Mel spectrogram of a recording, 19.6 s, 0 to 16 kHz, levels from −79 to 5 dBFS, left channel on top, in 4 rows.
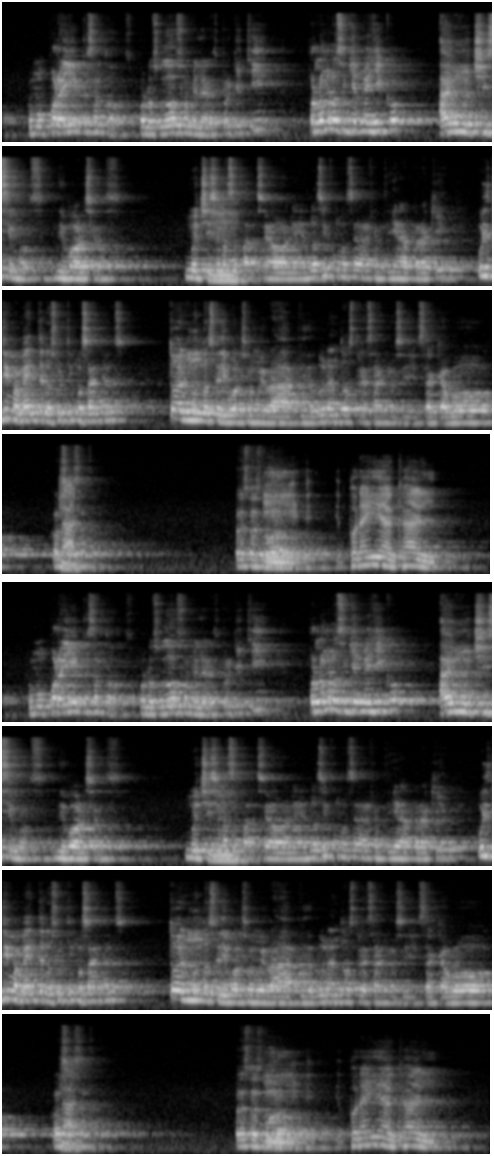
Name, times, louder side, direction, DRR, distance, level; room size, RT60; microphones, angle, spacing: voice 1, 0.3-2.7 3.1-4.0 4.4-6.1 6.7-9.4 9.7-11.0 11.5-14.7 15.2-15.5 17.0-17.6, left 1 dB, 25° left, 2 dB, 1.3 m, -20 dB
voice 2, 7.0-7.3 15.3-15.5 17.3-19.0, left 3 dB, 80° left, 10 dB, 0.8 m, -23 dB
19.0 x 7.5 x 4.0 m, 1.4 s
head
